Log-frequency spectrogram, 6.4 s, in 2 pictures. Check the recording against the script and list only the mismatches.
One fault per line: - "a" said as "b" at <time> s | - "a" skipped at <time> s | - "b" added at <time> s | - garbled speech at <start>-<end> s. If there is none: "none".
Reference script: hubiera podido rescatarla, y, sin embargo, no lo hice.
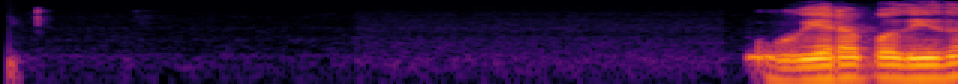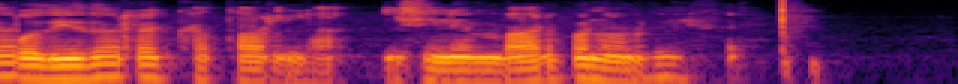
- "podido" added at 3.2 s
